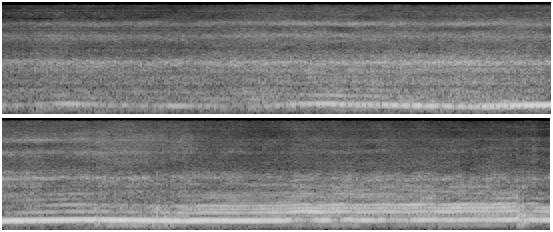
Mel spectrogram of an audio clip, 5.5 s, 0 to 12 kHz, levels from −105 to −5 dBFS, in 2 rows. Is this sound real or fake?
fake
